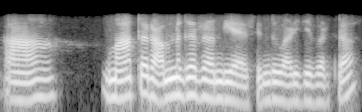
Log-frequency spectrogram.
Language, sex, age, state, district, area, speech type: Sindhi, female, 60+, Gujarat, Surat, urban, conversation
